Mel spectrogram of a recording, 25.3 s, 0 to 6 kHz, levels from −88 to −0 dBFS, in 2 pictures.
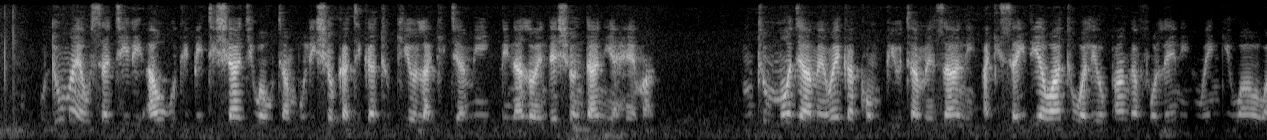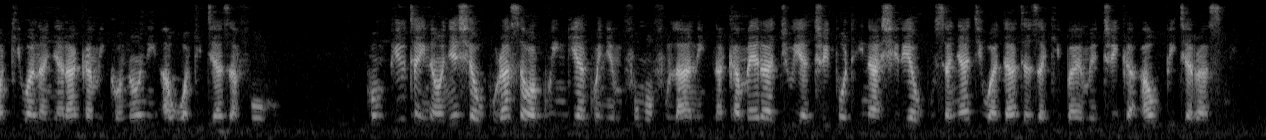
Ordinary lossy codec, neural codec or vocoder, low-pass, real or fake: Opus, 64 kbps; none; 5.4 kHz; real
